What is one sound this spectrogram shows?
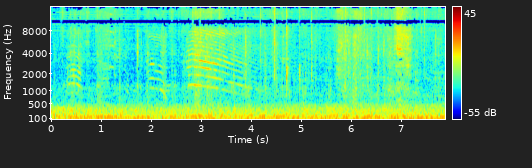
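Airplane tyres rumble on a runway.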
